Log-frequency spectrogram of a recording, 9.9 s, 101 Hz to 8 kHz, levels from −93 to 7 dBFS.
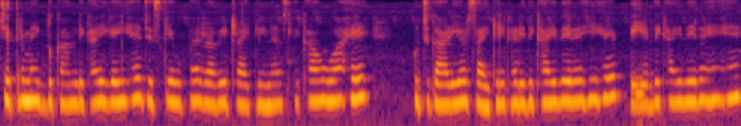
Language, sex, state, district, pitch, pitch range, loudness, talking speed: Hindi, female, Chhattisgarh, Bilaspur, 235 Hz, 225-245 Hz, -17 LUFS, 170 wpm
